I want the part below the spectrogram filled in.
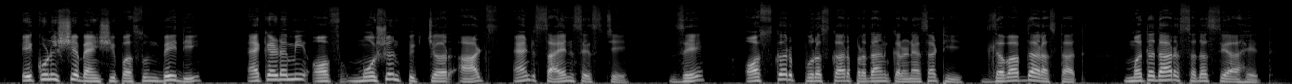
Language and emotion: Marathi, neutral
